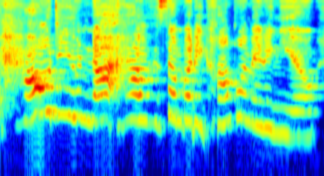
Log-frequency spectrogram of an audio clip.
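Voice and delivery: high, loud disbelief with a laugh; can't believe nobody compliments her; laughing, high-pitched incredulity; incredulous. Retold or imitated. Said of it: "I was like".

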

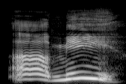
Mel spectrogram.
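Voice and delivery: high, loud lament; theatrical high-pitched cry of woe; anguished cry. Acted. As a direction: wail in despair. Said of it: "cried the wife".

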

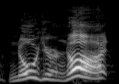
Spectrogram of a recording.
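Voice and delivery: defiant objection. Retold or imitated. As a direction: forbid it forcefully, imitating an angry worker. Retold standoff over kicking the door.

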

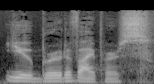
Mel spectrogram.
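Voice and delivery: low, slow fiery prophet line; John the Baptist. Acted. Preacher mimicking John the Baptist rebuking crowd, low and slow. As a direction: thunder it at them like a wilderness prophet.

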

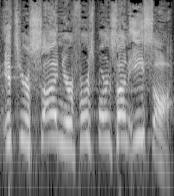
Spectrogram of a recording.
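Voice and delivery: high-pitched, insistent son; eager reply. Acted. Esau telling his father who he is, high and eager. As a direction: answer high and keen to be recognized.

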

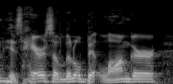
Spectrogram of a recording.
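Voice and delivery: usual speaking voice

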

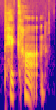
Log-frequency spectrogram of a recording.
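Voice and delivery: "pecan" said pih-KAHN; short first vowel in "pecan", then kahn; pronunciation pih-KAHN. Shown as a demonstration. Vlogger listing options, pecan as pih-KAHN. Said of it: "Do you say".

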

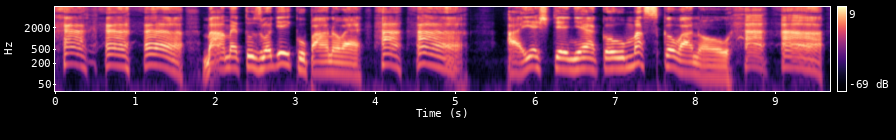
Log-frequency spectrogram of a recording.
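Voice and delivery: high, cackling gull voices; jeering gulls. Acted. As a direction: squawk it out like a mocking gull. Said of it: "křičeli racci jeden přes druhého". (vysoký posměšný racčí chechot)

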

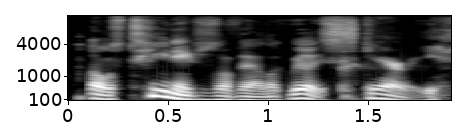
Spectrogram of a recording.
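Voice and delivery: low, soft mock-proper aside. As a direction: drop it low and quiet, mock-wary.

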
